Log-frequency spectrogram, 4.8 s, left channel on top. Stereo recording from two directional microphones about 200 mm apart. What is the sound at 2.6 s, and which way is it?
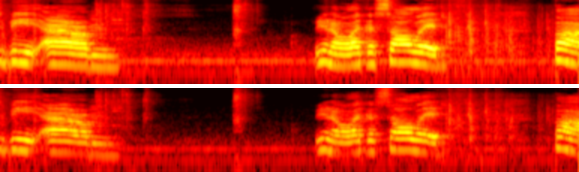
Speech, 45° left (ahead or behind).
